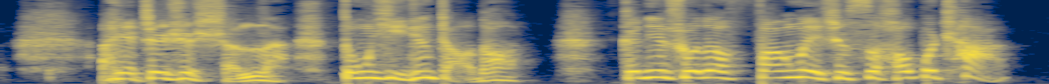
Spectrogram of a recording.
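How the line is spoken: Smiling. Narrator (Chinese): 脸上马上露出了笑容，口中就说

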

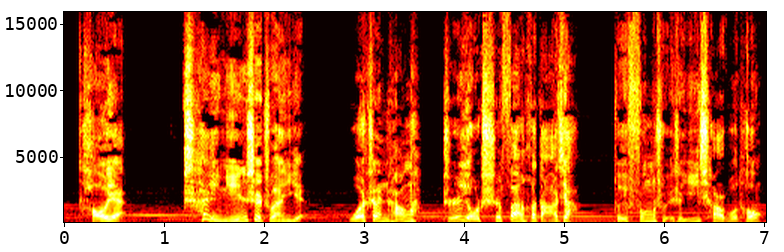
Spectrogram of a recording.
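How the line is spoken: Awkward laugh. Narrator (Chinese): 蒋亮讪笑了一声

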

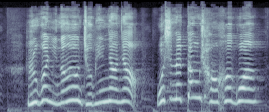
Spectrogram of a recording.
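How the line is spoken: Loud. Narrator (Chinese): 他大声地说

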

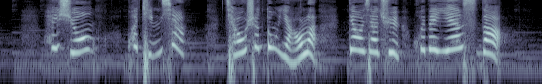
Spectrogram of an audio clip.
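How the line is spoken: Magpie shouting. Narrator (Chinese): 一只喜鹊也大声喊道

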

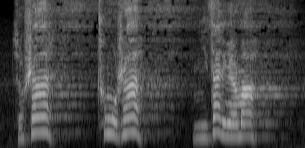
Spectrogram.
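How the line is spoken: Calling out. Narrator (Chinese): 站在门口喊了一声

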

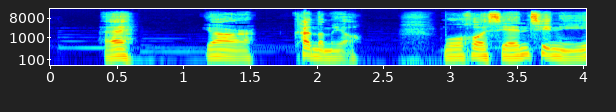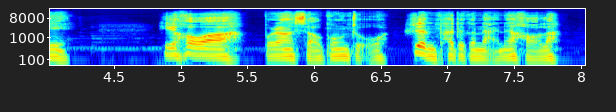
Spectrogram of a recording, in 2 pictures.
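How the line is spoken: Pointed, insinuating tone. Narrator (Chinese): 宣太后意有所指的说

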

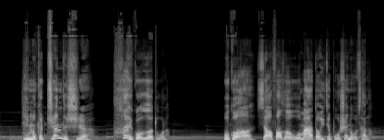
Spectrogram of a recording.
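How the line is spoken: Smiling. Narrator (Chinese): 唐宁笑了笑

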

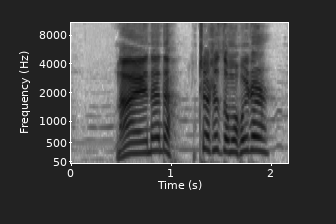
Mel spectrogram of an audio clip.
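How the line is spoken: Shouting. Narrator (Chinese): 喊

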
